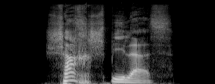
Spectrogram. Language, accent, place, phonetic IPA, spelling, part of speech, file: German, Germany, Berlin, [ˈʃaxˌʃpiːlɐs], Schachspielers, noun, De-Schachspielers.ogg
- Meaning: genitive singular of Schachspieler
